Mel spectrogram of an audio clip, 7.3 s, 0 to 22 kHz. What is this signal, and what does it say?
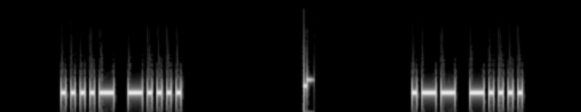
Morse code, heard as a keyed tone, about 20 wpm, 700 Hz. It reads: 4 6 W 6
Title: Two Letter-Number Combinations - 20wpm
